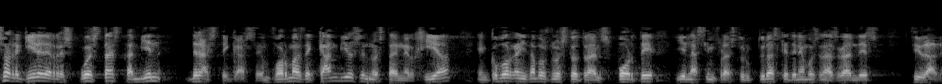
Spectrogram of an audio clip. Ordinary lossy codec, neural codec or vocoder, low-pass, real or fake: MP3, 24 kbps; none; 7.2 kHz; real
